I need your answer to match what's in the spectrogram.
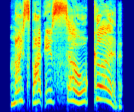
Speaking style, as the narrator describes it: Pearl whispered to Sheldon

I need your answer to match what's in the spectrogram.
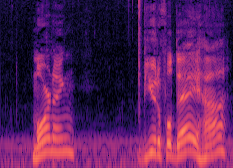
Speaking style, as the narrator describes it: called out, trying to sound casual

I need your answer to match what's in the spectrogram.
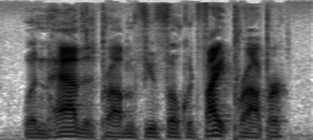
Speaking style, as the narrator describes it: muttered in English

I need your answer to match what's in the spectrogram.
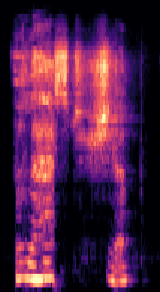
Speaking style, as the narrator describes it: Mira whispered, her chest rising and falling

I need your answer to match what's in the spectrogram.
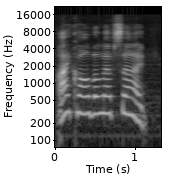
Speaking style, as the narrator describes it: Eric, 5, yelled

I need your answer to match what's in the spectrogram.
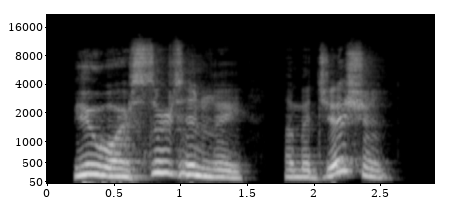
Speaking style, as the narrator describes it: gasped the giant

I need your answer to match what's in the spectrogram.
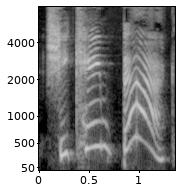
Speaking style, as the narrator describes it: Natalie squealed

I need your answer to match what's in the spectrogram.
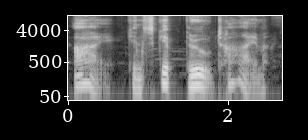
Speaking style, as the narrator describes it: in a low voice said

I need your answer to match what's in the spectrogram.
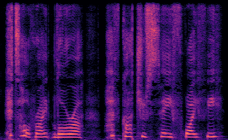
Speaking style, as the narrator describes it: I cried

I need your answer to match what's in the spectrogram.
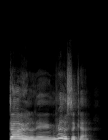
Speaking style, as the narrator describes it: she cried

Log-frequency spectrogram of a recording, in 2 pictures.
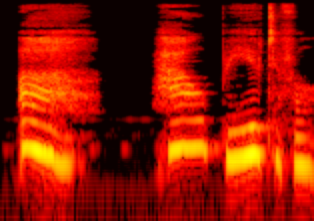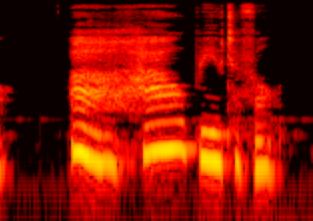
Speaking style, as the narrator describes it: Maria called out with a deep sigh

